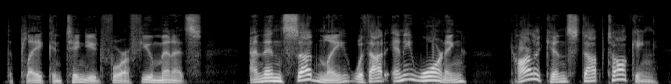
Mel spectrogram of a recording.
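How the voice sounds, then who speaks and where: A man narrating a children's storybook in a gentle, expressive storytelling manner. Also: medium pitch, moderate pace, no echo, clean studio sound. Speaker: audiobook narrator.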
